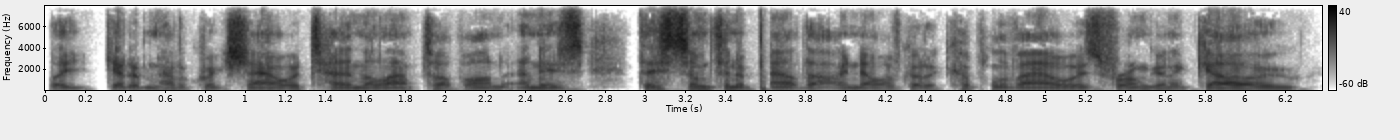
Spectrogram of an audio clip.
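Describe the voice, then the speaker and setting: A man's voice: mid-range voice, quick pace, dry recording, dull audio. A British man chatting casually as an interview guest, rambling and acting out remarks as he goes. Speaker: guest horror writer.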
